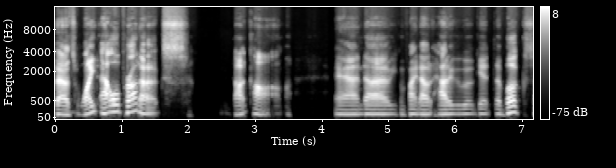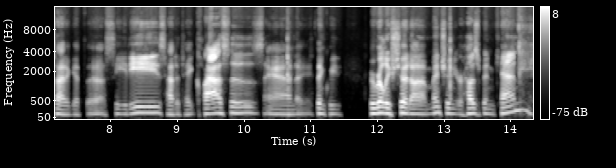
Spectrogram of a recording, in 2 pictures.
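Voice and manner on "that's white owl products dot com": on-air radio announcer voice. A host repeats the guest's website address in a radio voice. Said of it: "use my radio voice".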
